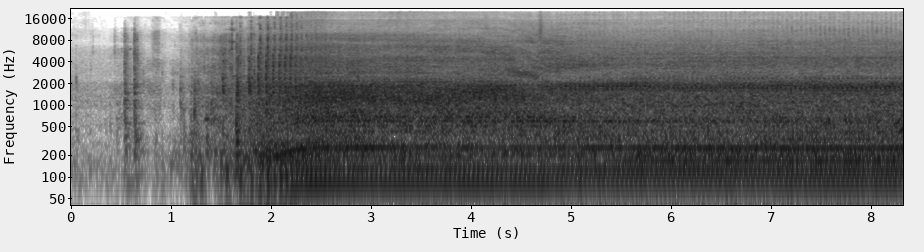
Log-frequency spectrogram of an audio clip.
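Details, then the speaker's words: Briggs & Stratton 675 series engine on an MTD lawn mower, after cleaning and reassembly for hard starting and stalling at idle: a few pulls, then steady, even running, no misfire or surging, no longer smoking; worn rings suspected. "зрозуміло що газонакосилка працює вже не димить це випалювалось масло випалювалось масла"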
